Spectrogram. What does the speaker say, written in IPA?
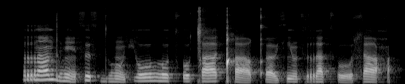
r ã˦˥ dʱ ẽ˧˩˧ s ɯ˥˧ s dʱ õ˧˩˧ ç oː˦˥ ɦ o˥˧ t͡sʼ o˦˥ ǀ aː˦˥ ǃʰ aː˧˩˧ qʼ ɯː˧˩˧ sʲ õː˥˧ s r a˥˧ t͡sʼ oː˧˩˧ ɬ aː˥˧ ħ

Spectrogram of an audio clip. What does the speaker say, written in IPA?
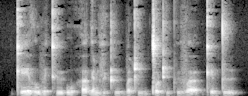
kʼ e ð u β e kʰ ʉ ʔ u h ɐ ɡ a ɳ vʲ u ʈʰ ʉ b a ʈʰ i b tʼ o ʈʰ i pʰ ʉ v ɐ | kʼ e b t ɨ

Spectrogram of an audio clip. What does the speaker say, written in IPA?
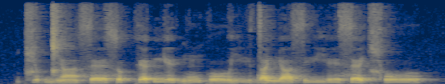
t͡ɕ ʊ˦ ʔ d͡ʑ ã˨ s ɛ˨ sʰ ʊ˦ ʔ k ɛ˦ ʔ ɲ e˦˨ ɪ̯ ɡ ũ˦ k o˨ ʊ̯ j i˦ d ä˦˨ ɲ ä˨ sʰ i˦ j e˦ sʰ ɛ˦˨ t͡ɕʰ o˦ ʊ̯

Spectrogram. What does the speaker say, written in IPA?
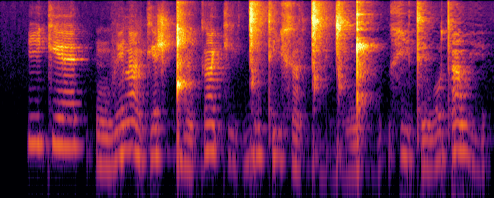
i˥ kʲ ɛ˥ | p ũ˩ v e˥ l ã˩ l kʲ a˥ ʃ ɡ͡ǃ ã˧˩˧ i̯ k ã˥ kʲ e̤˧˩˧ ɡ͡ǀ e˥ tʼ i˧˩˧ x ã˩ ǀʰ a̤˩ ɡ͡ǀ ʊ˩ ŋ͡ǃ ṳ˧˩˧ | x i˧˩˧ tʼ ɪ˩ w o˥ tʼ ã˥ w e̤˩

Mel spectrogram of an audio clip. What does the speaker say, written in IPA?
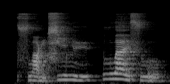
s w ɑ̰˨˩ ŋ ɕ i˦ l y˨˦ | l w a˥˨ ɪ̯ s ṵ˨˩

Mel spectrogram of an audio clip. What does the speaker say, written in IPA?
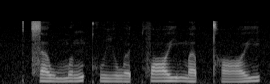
t͡s ɐ˨ w m ʊ˨˥ ŋ kʷʰ iː˨ w ɵ˨ t̚ f ɔː˧ j m ɐ˨˥ p̚ t̪ʰ ɔː˨˥ j

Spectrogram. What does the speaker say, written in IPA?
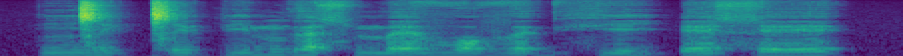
ŋ͡ǀ i ǀ i pʲ e m ɡ a ɬ m ɛ v ɔ v ɛ ɡ fʲ ɛ j ʔ e ɬ e

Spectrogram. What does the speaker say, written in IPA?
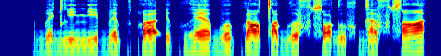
b ɛ ɡ lʲ e nʲ e b ɛ kʷ qʷ ɯ ɐ̯ ʔ e kʷ ɦ ɛ ɐ̯ b o kʷ ɛ ɐ̯ tˤ ɯ ɡʷ e xʷ sˤ o ɡ o xʷ ɡ a xʷ sˤ a

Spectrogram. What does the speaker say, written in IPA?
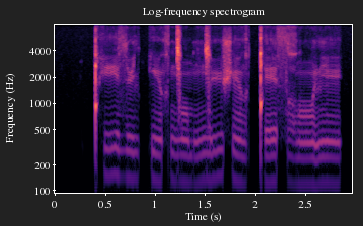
ǃʰ i z y lʲ k ĩ χ ŋ͡ǀ ɔ̃ m ŋ͡ǀ y ʃ ẽ ʁ ǃ e s ʁ ɔ̃ lʲ ẽ

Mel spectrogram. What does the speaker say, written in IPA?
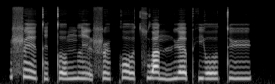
ʂ e˥˩ ɪ̯ t̪ i˩ t̪ ɤ˧˥ ŋ l ḭ˨˩ ʂ ɻ̩˥˧ k o˥˧ ʊ̯ t͡s w a˥˩ n n̪ ɥ ɛ˥ pʰ j o˥ ʊ̯ t̪ y˥

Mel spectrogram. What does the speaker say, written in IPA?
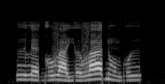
ɨ˧ l ɛ˨ ɡ o˧ v a˨ j ə˨ v a˦ ɗ ũ˨ ɡʷ ɨ˧

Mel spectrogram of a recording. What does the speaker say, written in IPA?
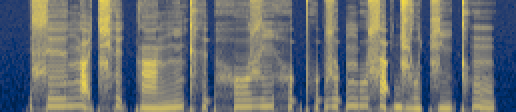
s e˦ ɪ̯ ŋ ä̰˦˨ t͡ɕʰ ḛ˦˨ k ã˨ ŋ ĩ˦ kʰ ɪ˦ ʔ h o˦ z i˦ h ʊ˦ ʔ pʰ ʊ˦ ʔ z ʊ˦ ʔ ŋ u˦ sʰ ä˦ ʔ d͡ʑ o˨ t͡ɕ i˨ kʰ ũ˦˨

